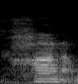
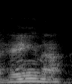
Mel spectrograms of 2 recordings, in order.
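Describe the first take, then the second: First: The first vowel sounds like ah. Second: The first vowel sounds like ay. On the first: The speaker calls it right. "there's a proper way of saying these Hawaiian words" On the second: The speaker calls it wrong. "you don't say, oh, we're going to Heina"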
